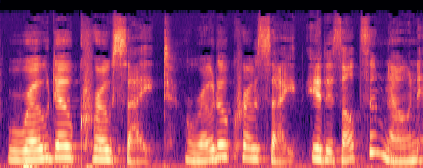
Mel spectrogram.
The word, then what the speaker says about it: rhodochrosite: Yeah, this is called, let's pronounce this correctly, rhodochrosite.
